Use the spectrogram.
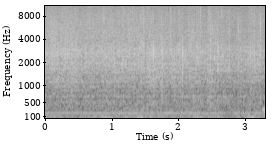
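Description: Fried rice with pork frying in a pan gives a steady, close sizzle that holds unbroken throughout with no talking.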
